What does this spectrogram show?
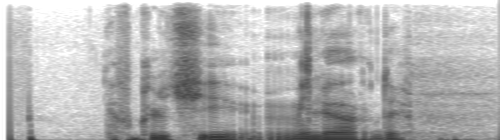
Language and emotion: Russian, neutral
